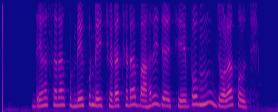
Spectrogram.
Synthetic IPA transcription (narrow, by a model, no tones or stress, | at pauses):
d̪eɦɔsaɾakuɳɖekuɳɖejt͡ʃʰeɽat͡ʃʰeɽabaɦaɾid͡ʒajt͡ʃʰiebɔŋd͡ʒɔɭakɔɾut͡ʃʰi̥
